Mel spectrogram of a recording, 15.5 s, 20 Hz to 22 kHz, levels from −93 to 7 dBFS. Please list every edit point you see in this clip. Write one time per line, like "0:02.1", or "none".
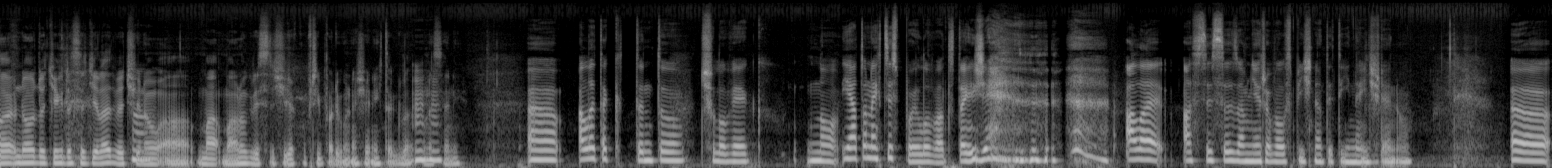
0:08.4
